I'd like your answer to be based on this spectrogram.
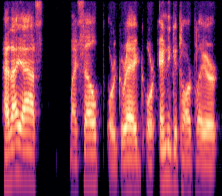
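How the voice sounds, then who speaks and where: His medium-pitched voice moves at a slow pace, with the highs cut off. He's a Swedish-speaking rock band leader from Finland chatting casually as a podcast guest, blunt and profane, telling emphatic stories that hammer his points home.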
